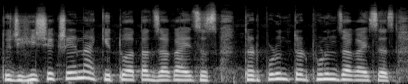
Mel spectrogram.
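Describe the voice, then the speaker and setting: A woman reading out the threats of a furious young woman avenging her family, in a menacing, deliberate way. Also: mid-range voice, dark tone, lightly acted. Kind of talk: quoted lines in a serial recap.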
